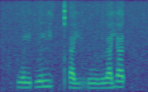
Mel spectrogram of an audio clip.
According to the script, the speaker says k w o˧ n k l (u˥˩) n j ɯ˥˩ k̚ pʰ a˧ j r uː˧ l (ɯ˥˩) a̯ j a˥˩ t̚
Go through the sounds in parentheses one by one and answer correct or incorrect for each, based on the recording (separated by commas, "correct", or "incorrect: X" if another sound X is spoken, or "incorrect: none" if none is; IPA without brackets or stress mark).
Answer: correct, incorrect: ɯ˦˥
